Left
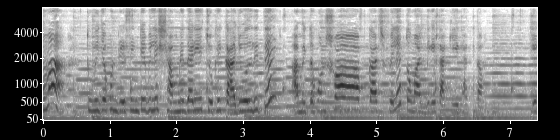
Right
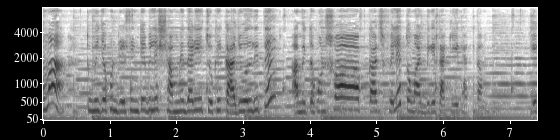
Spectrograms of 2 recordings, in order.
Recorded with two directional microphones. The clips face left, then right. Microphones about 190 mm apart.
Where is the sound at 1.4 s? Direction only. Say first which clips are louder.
Right 1 dB; 25° right (ahead or behind).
